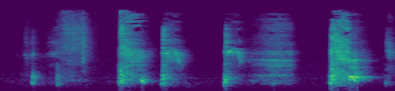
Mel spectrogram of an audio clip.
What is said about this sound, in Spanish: sigo tosiendo.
